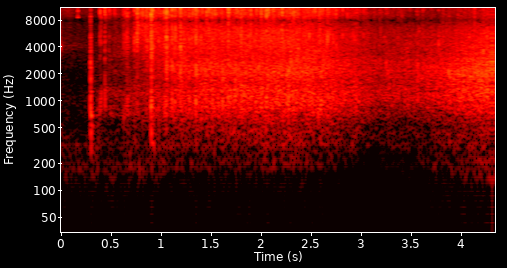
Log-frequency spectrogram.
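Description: Large audience applauding: dense clapping that builds up within the first second, holds, and eases slightly near the end.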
